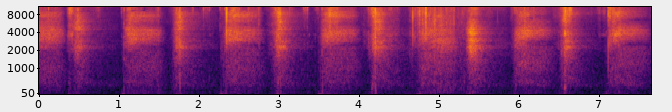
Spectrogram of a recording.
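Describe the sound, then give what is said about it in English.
Rapid breathing in and out through the nose as a breathwork exercise: many quick, airy, snorting puffs follow one another in a steady, even rhythm, with no speech over them. “Using only your nose, inhale, exhale, inhale, exhale. Find your rhythm, go as slow as you can, go as fast as you want.”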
